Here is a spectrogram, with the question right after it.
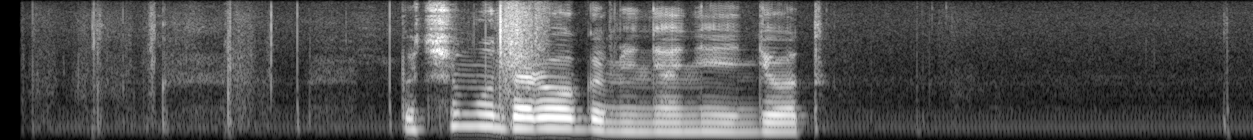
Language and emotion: Russian, sad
